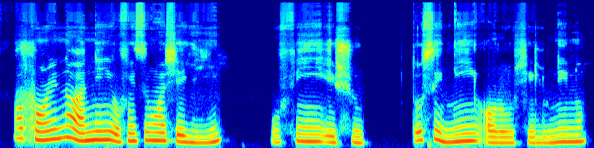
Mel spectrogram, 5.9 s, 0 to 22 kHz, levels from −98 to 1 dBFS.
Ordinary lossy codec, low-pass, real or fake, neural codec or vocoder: Opus, 24 kbps; 19.8 kHz; real; none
